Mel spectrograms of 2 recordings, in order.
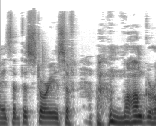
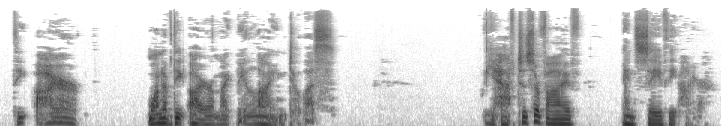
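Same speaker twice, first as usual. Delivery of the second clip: words forced slowly through clenched teeth; 3 semitones lower, 4 dB quieter than usual. Voicing a tense, straining warrior warning the others: through gritted teeth. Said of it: "he says through his teeth".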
